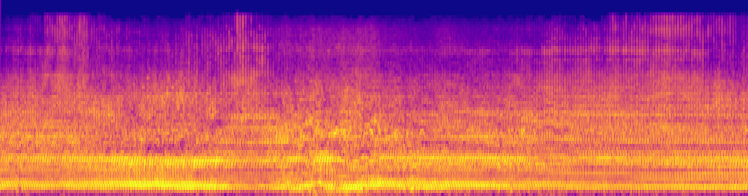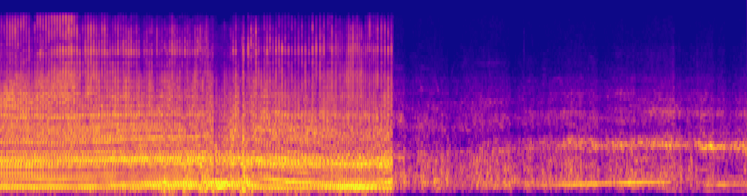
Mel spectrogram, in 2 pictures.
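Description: Rally car engine running hard at high revs, its pitch holding then dipping and climbing again with throttle and gear changes. About eight and a half seconds in, the sound drops suddenly to a quieter engine further off.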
